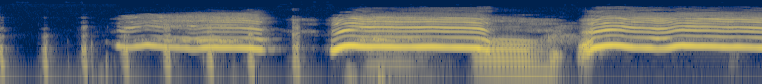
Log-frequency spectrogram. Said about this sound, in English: Before we start, which baby has been screaming? Oh, can you hear a screaming baby?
